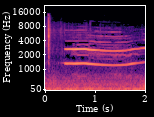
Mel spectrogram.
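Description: A person imitating an elk call at elk: one long, high, whistle-like note that starts about half a second in and holds nearly level, dipping slightly and then rising a little.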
